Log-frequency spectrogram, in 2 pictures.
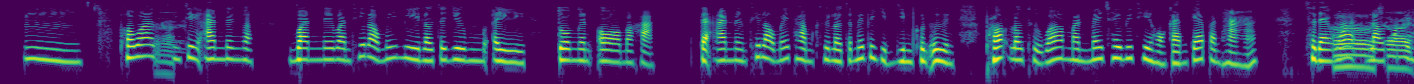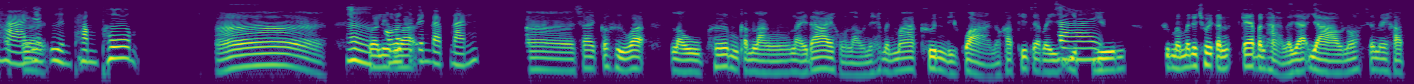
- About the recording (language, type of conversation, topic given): Thai, unstructured, การวางแผนการเงินช่วยให้ชีวิตดีขึ้นได้อย่างไร?
- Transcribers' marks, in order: other background noise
